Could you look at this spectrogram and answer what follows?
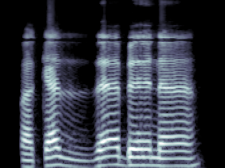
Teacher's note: Ba qalqalah, maka bukan fakadzabna, akan tetapi cukup dipantulkan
